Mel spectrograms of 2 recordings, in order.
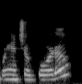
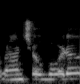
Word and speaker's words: Rancho Gordo: a more small scale, I recommend Rancho Gordo, or Rancho Gordo if you don't want to say it like a white person.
